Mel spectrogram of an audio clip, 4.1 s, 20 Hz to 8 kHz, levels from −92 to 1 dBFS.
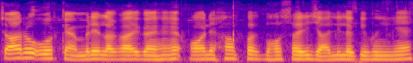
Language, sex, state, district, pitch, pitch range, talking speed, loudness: Hindi, male, Madhya Pradesh, Katni, 150 Hz, 145-165 Hz, 215 wpm, -16 LUFS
